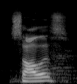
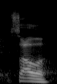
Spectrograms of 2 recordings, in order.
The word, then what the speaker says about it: Saleh: Solace, is that how you say it? Saleh.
